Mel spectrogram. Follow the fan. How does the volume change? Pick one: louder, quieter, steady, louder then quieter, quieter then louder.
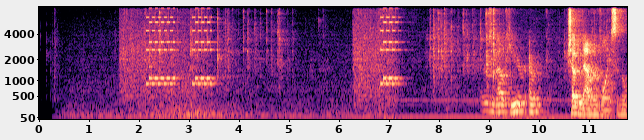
louder then quieter.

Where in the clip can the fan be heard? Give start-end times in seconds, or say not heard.
0.0-7.2.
